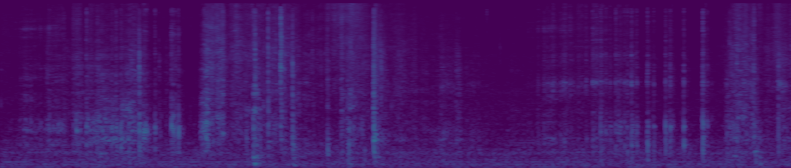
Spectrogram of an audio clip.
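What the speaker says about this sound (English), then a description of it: "Now on the little creases that's at the bottom, we're going to cut up to that score line." Scissors cutting a paper treat box up to the score line, a run of quick crisp snips and papery scrapes at close range, uneven in rhythm and fairly quiet, with no talking.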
